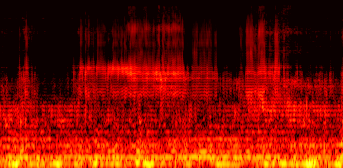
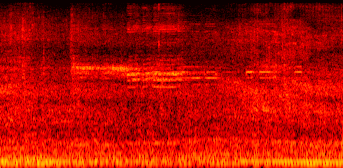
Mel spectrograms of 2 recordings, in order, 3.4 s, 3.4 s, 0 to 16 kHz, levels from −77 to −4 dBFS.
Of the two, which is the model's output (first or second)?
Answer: first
